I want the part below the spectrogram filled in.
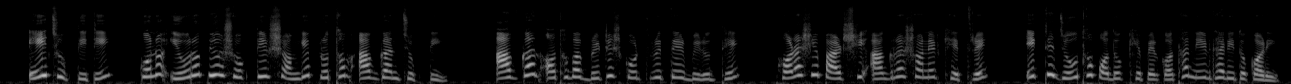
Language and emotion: Bengali, neutral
